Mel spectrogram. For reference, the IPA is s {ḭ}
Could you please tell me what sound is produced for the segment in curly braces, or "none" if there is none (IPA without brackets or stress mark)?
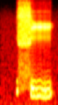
ḭ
